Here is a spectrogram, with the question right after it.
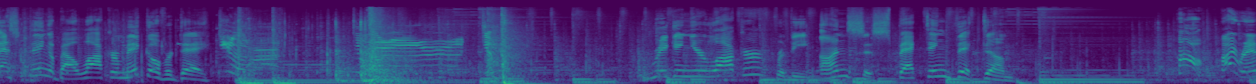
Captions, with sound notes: about Locker Makeover Day. [straining] Rigging your locker for the unsuspecting victim. Oh, hi, Randy.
